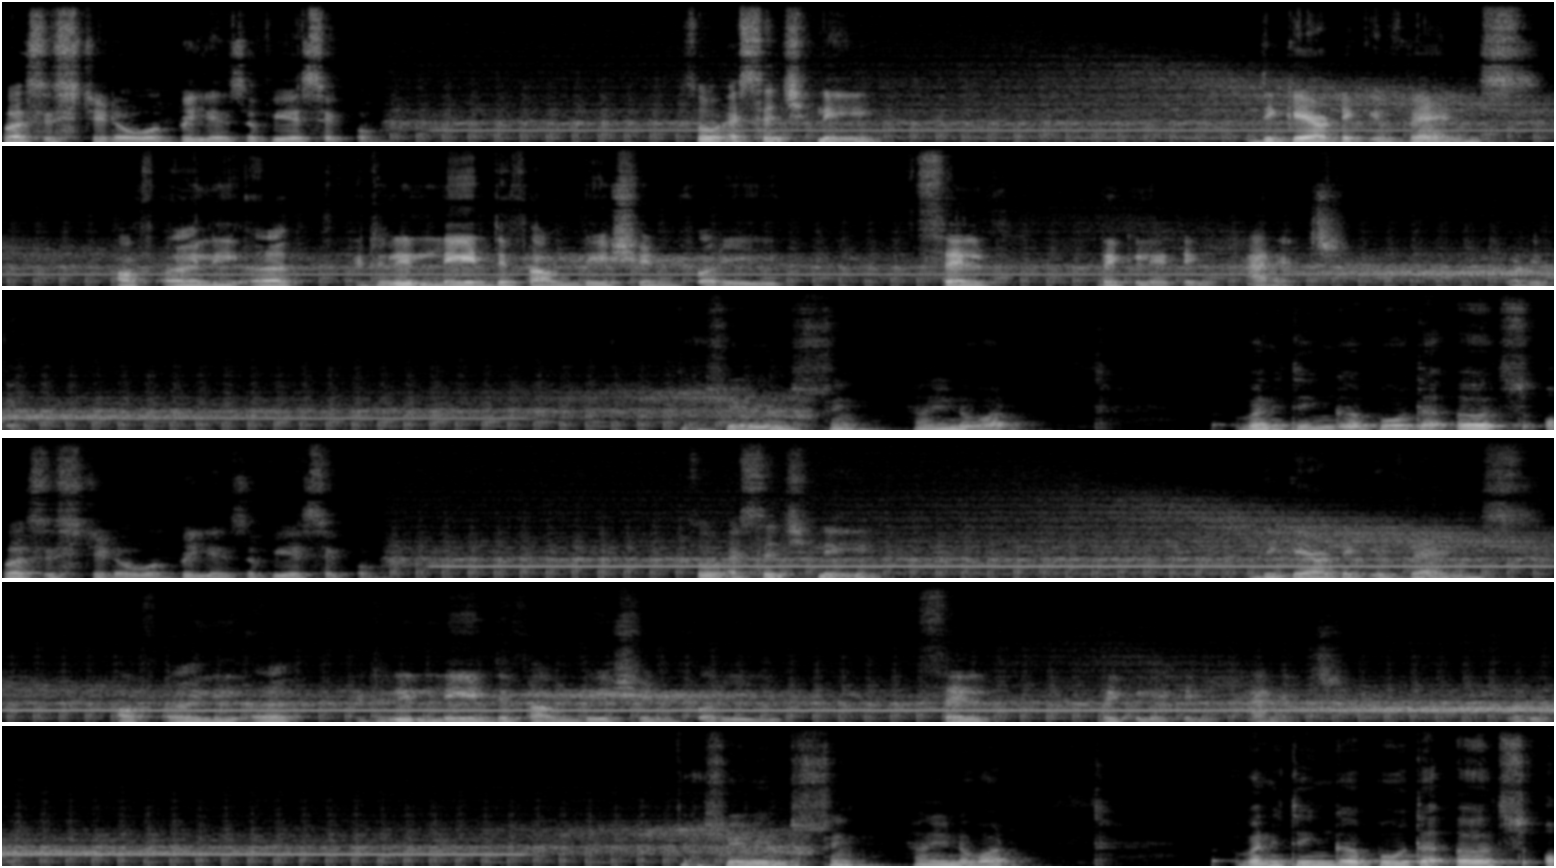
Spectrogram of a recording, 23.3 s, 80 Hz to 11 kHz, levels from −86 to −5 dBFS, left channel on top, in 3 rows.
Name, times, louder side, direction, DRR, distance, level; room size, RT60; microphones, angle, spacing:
voice 1, 0.0-1.9 3.4-4.4 6.2-7.7 8.3-9.3 9.5-11.7 12.4-12.7 13.2-14.5 15.3-15.6, left 5 dB, 55° left, 0.4 m, -36 dB
sound 1, 1.9-19.6, right 1 dB, 20° right, 0.8 m, -48 dB
sound 2, 2.1-18.2, right 6 dB, ahead, 0.4 m, -46 dB
voice 2, 18.9-20.7 21.7-23.2, right 1 dB, 60° right, 0.7 m, -36 dB
3.3 x 2.4 x 2.8 m
head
